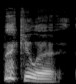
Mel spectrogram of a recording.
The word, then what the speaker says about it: Bakula: Now, we just had Scott Bakula say where you are and what you're listening to. And Bakula rhymes with Dracula, which leads us to Dark Shadows.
